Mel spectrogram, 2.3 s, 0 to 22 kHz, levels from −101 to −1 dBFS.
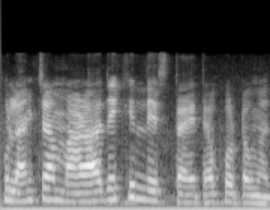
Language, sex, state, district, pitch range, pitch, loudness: Marathi, female, Maharashtra, Dhule, 155-200 Hz, 175 Hz, -16 LUFS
